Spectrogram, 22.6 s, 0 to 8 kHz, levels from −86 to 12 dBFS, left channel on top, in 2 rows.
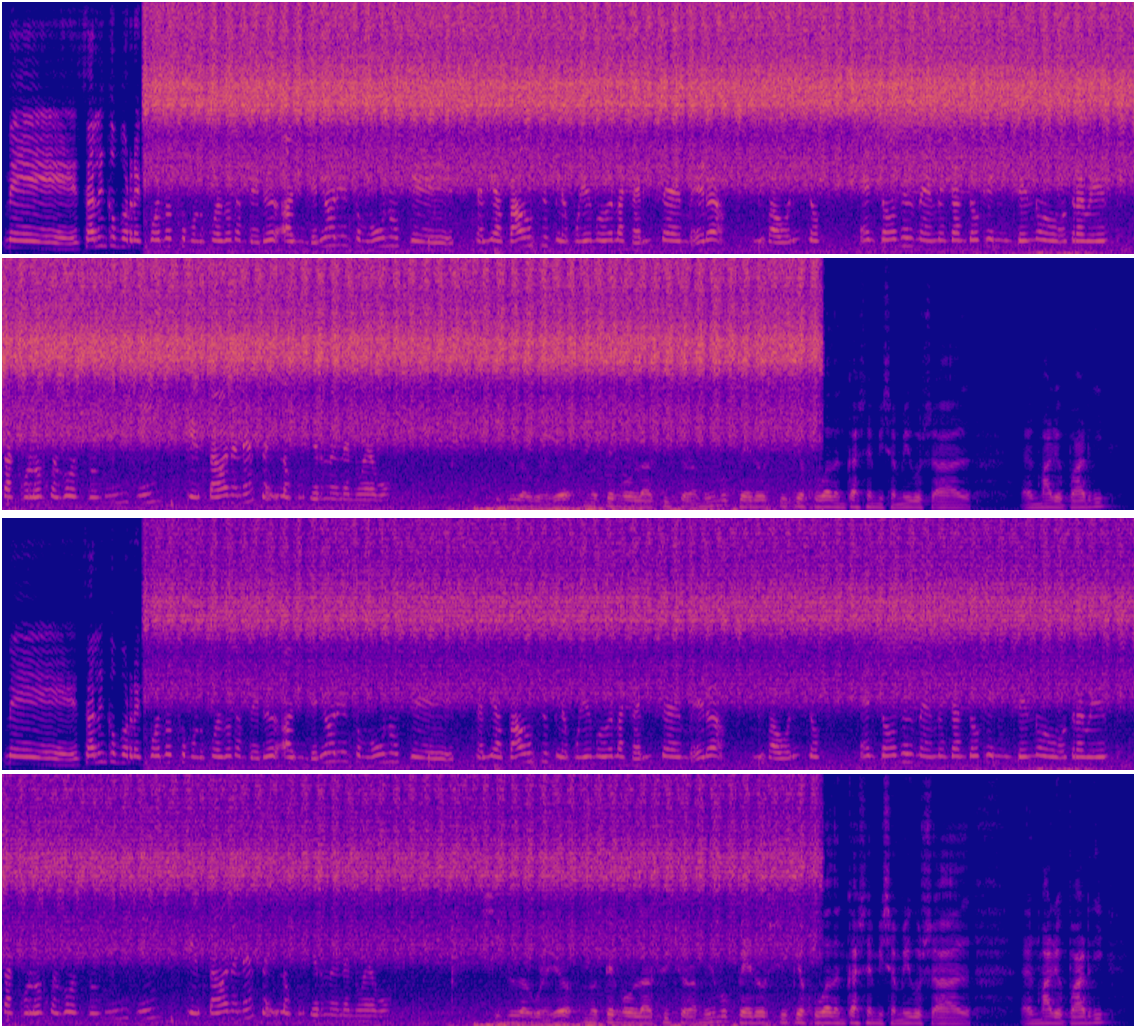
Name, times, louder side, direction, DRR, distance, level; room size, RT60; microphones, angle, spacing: voice 1, 0.0-7.2 7.5-15.2, left 4 dB, 65° left, 5.8 m, -42 dB
Cricket, 1.4-19.5, left 10 dB, 30° left, 0.6 m, -28 dB
voice 2, 15.8-21.2 21.5-22.4, right 2 dB, 55° right, 4.9 m, -45 dB
head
